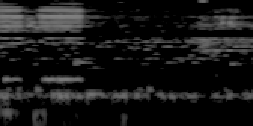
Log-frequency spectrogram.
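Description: Near silence: faint room tone, with two very faint short tones in the first second.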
